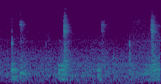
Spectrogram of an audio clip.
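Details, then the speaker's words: Motorhome room-heater thermostatic control (inner dial) being turned: light sharp clicks scattered over two seconds in a quiet room as the thermostat switches on and off normally. "the inner Dale is your thermostatic control for the room temperature okay is you turn that sometimes you can hear clicking on and off you come there"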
